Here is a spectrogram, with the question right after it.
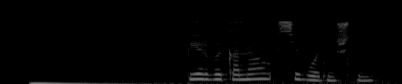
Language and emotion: Russian, neutral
